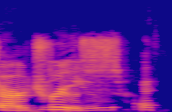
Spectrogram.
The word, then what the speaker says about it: chartreuse: Charoust. I still don't believe. What is it? – Do you know the color charoust? I may be saying that wrong. – Spell it? – C-H-A-R-T-R-U-S. – Chartreuse. – Chartreuse.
